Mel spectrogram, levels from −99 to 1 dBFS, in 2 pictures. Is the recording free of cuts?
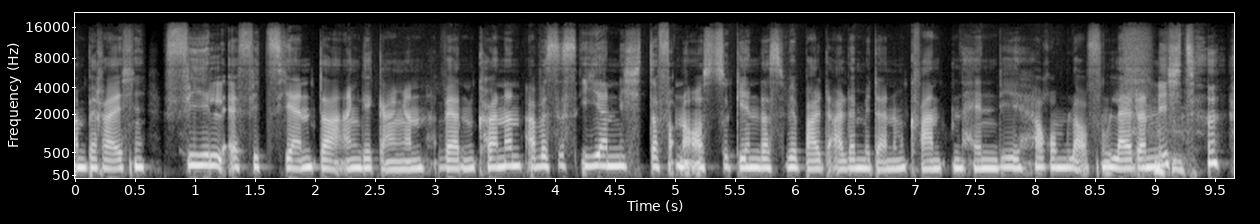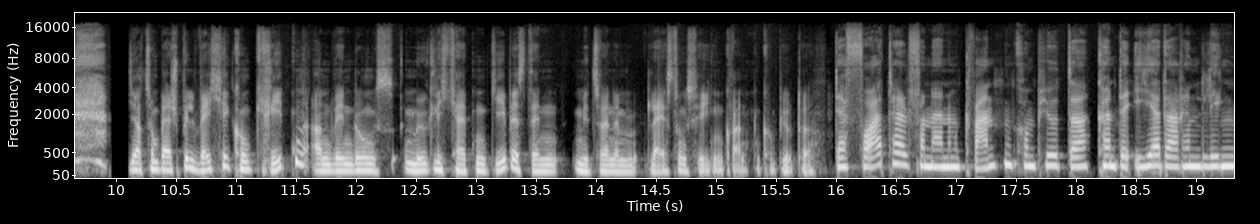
no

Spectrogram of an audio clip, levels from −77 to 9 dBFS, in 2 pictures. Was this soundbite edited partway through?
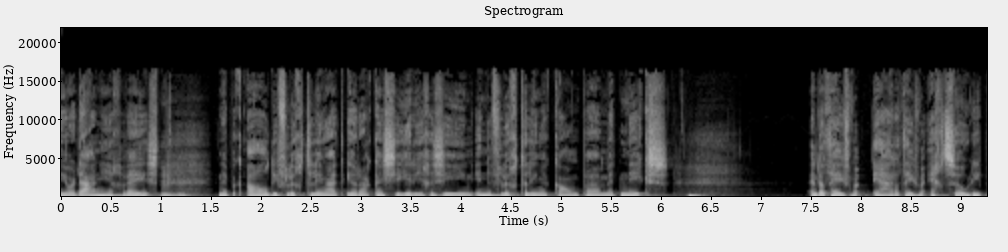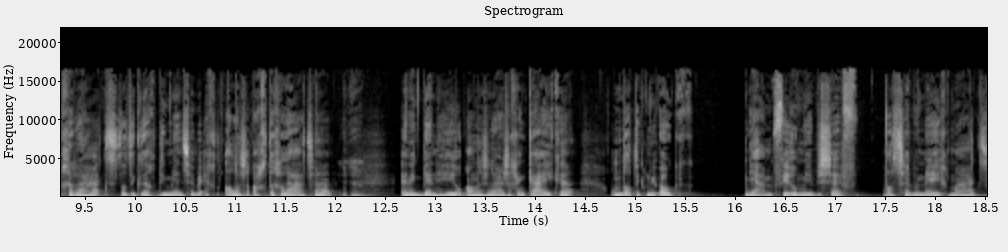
yes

